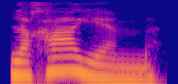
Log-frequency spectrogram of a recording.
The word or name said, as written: lchaim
